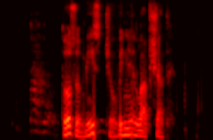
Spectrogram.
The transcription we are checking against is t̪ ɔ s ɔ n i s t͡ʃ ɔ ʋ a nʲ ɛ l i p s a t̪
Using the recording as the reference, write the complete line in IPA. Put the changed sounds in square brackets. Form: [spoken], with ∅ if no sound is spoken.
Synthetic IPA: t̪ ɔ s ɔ [m] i s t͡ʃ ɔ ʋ [i] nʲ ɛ l [a] p [ʃ] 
